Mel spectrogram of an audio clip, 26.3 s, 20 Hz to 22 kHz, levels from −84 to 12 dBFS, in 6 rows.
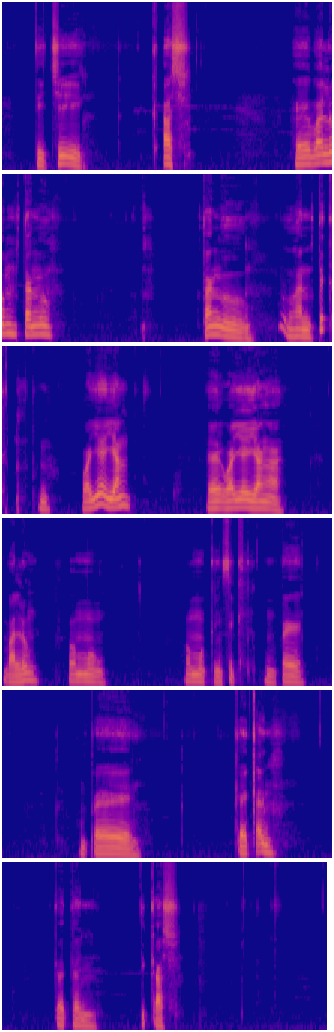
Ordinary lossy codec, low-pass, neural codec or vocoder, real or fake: none; none; none; real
